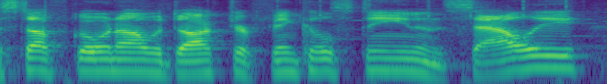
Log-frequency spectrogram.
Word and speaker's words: Finkelstein: Finkelstein in the movie, but for some reason in the video games they call him Finkelstein, and I'm like, no, it's Finkelstein.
